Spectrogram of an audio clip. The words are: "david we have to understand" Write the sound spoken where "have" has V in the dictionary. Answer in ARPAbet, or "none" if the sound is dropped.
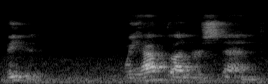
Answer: F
